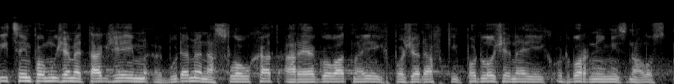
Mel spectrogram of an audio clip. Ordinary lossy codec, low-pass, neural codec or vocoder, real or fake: Opus, 32 kbps; 7.2 kHz; none; real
